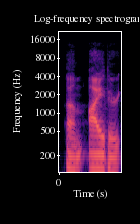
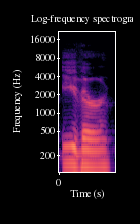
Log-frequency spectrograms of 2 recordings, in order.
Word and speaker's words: either: of these words, but there are a few notable ones, like mantra, mantra, either, either, then neither, neither, aunt, aunt. All of these are totally acceptable pronunciations in pretty much any part of the US.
